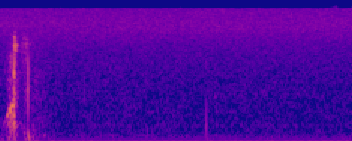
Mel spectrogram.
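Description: Golf club striking a teed-up ball on a drive: one sharp crack right at the start, followed by a faint click about a second and a half later.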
